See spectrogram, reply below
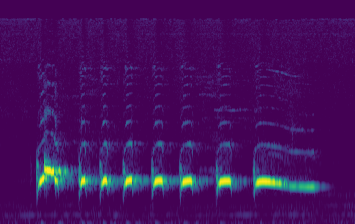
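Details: Bangkok-type zebra dove (perkutut) singing a full phrase: a swooping first note, six short even coos, then a drawn-out final coo that slides lower as it fades.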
